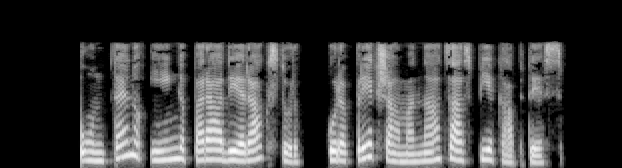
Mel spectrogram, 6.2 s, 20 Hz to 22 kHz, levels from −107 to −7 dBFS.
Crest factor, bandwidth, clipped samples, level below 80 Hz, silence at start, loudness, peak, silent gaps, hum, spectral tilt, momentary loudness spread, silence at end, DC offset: 18 dB; 8 kHz; under 0.1%; -62 dBFS; 0.8 s; -18 LUFS; 0 dBFS; 3.03-3.26 s, 4.74-4.78 s; none; -4.5 dB/octave; 7 LU; 0.65 s; under 0.1%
